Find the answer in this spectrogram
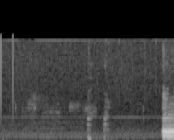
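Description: Near silence, broken once by a faint short sound just after a second in.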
